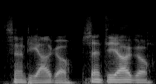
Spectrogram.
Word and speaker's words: Santiago: When I read this, I thought it was two dopey DJs in Santiago. Where is it? Chile. Chile. Santiago.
